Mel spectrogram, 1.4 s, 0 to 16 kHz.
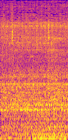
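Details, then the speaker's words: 1986 Ford F250 turbo 7.3 diesel at road speed with one front hub engaged: steady low rumbling growl under the floor plus tyre noise, with clunks and bangs underfoot; suspected loose part and worn front-end bearings, cause unconfirmed. "I think that's our front end. I know one of our hubs is engaged, and there's a loud clunk and thunk and bang of right under my feet, whatever it is. Something's loose."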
